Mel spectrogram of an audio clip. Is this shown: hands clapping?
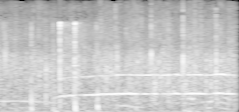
yes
